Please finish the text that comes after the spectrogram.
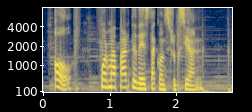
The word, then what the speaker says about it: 오: El 5, que en coreano se pronuncia O, forma parte de esta construcción.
